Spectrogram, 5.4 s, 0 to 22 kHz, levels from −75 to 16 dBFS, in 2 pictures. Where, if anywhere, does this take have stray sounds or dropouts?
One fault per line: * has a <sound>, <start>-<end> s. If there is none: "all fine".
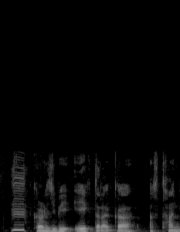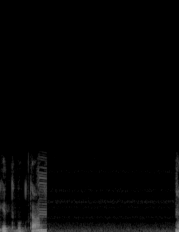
all fine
